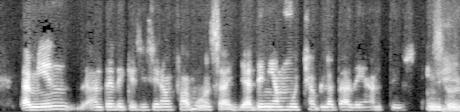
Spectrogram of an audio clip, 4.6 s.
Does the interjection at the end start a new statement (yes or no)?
yes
